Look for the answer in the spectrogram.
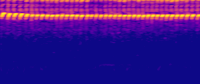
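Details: Olive-backed sunbird trilling: a very rapid, even run of tiny high notes, about three a second, thin and unbroken throughout.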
